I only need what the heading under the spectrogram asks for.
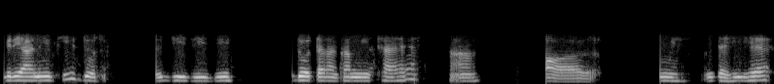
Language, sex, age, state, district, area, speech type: Urdu, female, 45-60, Uttar Pradesh, Rampur, urban, conversation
